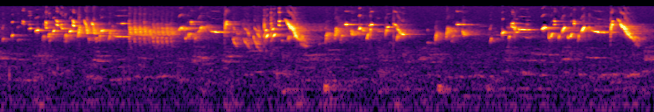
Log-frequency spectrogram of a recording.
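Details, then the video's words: European goldfinch males in a singing contest, a master singer against an excited bird: bursts of fast twittering, buzzy and tinkling notes high in pitch, phrases broken by short pauses, sharp downslurred whistles near the end. "Battle de chardonnerets"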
